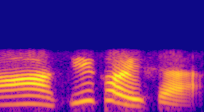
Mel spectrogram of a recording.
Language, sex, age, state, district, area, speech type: Assamese, female, 45-60, Assam, Biswanath, rural, conversation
